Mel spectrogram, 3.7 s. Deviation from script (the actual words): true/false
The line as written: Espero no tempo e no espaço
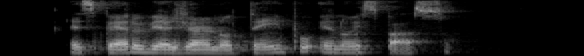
true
